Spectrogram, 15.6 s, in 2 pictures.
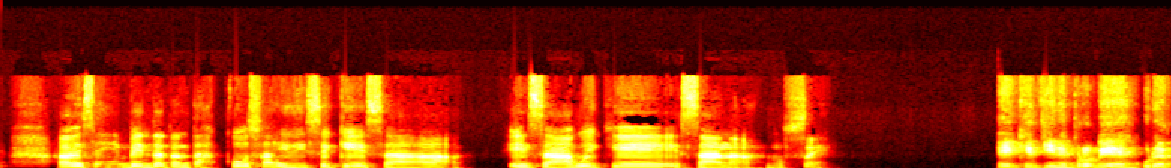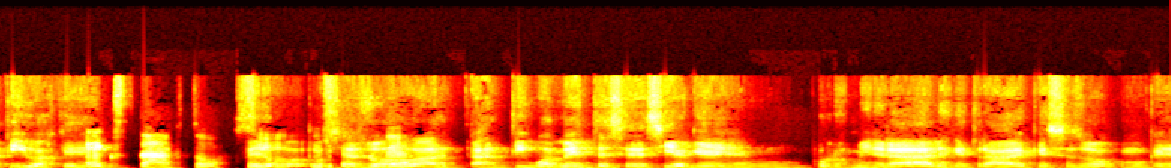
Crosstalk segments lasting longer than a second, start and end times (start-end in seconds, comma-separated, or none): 9.4-11.0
